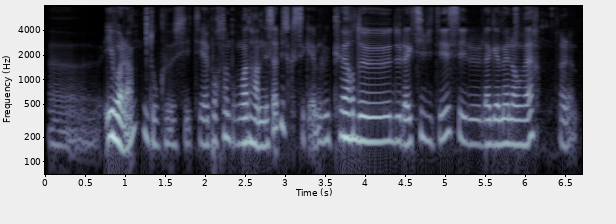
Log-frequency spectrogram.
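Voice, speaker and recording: A fairly low, creaky, dark-toned female voice speaks quickly and steadily in a dry, clean studio recording. She's the guest, founder of a small zero-waste tart shop, giving casual, hesitant answers peppered with fillers and restarts.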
